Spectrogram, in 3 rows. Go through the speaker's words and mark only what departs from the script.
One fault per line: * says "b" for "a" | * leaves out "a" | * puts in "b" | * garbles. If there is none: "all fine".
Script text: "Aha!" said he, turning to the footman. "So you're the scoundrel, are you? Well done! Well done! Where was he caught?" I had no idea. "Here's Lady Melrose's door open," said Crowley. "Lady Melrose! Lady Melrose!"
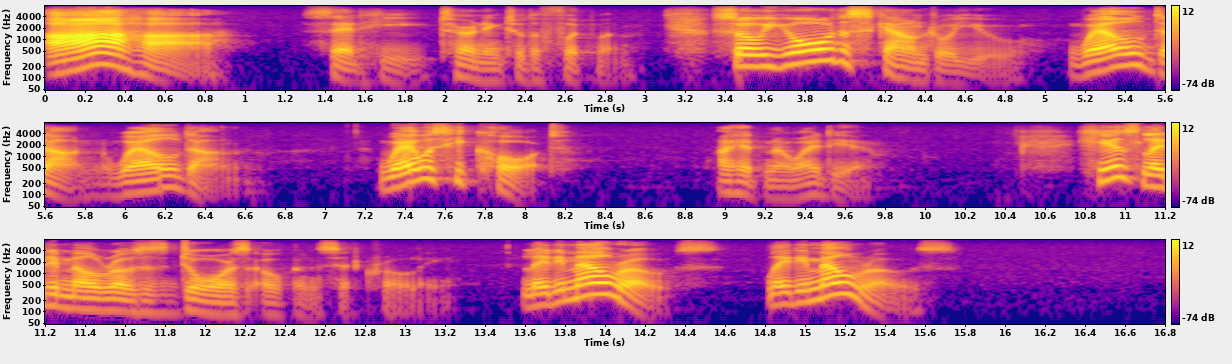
* leaves out "are"
* says "doors" for "door"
